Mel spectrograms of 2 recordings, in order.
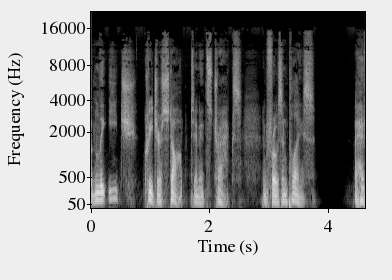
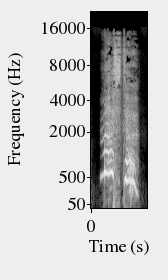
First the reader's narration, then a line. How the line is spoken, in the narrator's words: Akira squealed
